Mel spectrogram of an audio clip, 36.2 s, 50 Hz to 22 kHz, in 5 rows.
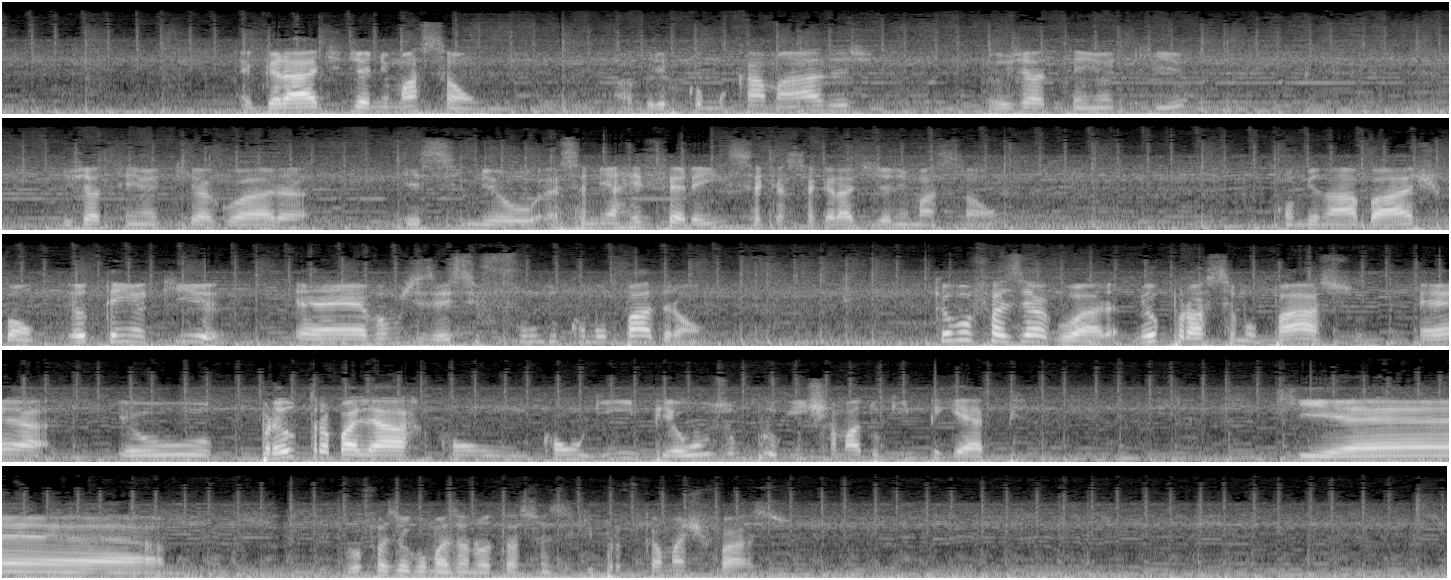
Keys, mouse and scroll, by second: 2.3 click, 3.6 click, 4.9 click, 11.1 click, 12.1 click, 21.4 click, 22.7 click, 29.9 r, 31.9 a, 32.3 r, 33.8-34.2 scroll up 2, 35.8 click.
